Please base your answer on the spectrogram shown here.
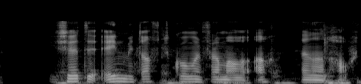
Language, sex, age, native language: Icelandic, other, 13, Icelandic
